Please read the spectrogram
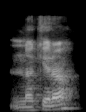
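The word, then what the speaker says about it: نكرة: इसे पढ़ेंगे नकीरा, और इसे पढ़ेंगे मारिफा, ठीक।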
